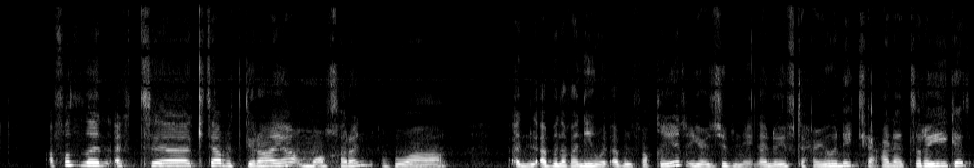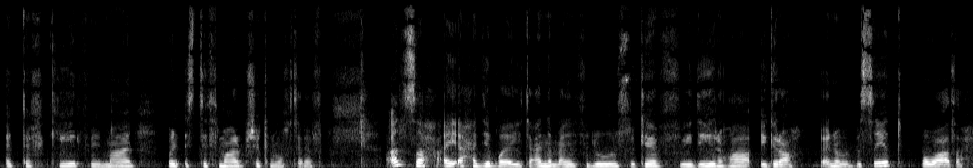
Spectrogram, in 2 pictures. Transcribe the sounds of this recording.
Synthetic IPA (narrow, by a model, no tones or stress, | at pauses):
ʔɑfɑðˤːɨlʔakt̪kɪ̥t̪aːbaɡɪɾɑːjamʊʔaxːɑɾˤɑnhʊwːa | ɪlʔabɪlɣaniwɪlʔabɪlfɑqiːɾjʊʕd͡ʒɪbnilɪʔanːʊjɪft̪aħʕʊjuːnakʕalat̪ˤɑɾiːɡaɪt̪ːafkʰiːɾfilmaːl | wɪlʔɪst̪ɪθmɑːɾˤbɪʃaklmʊxt̪alɪfʔɑ̰nsˤɑħʔajːʔaħad̪jɪbɣajɪt̪ʕalːamʕanɪlfʊluːswkeːfjɪd̪iːɾɦajʔɪɡɾɑːh | lɪʔanːʊbɪbɑsˤiːt̪ˤwɪwɑːðˤɨħ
